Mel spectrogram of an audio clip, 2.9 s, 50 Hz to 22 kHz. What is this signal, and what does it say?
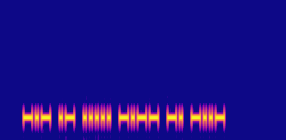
Morse code, heard as a keyed tone, about 40 wpm, 700 Hz. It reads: KA5YNX
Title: USA Call Signs - 6 Characters - Repeated 2x - 40wpm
